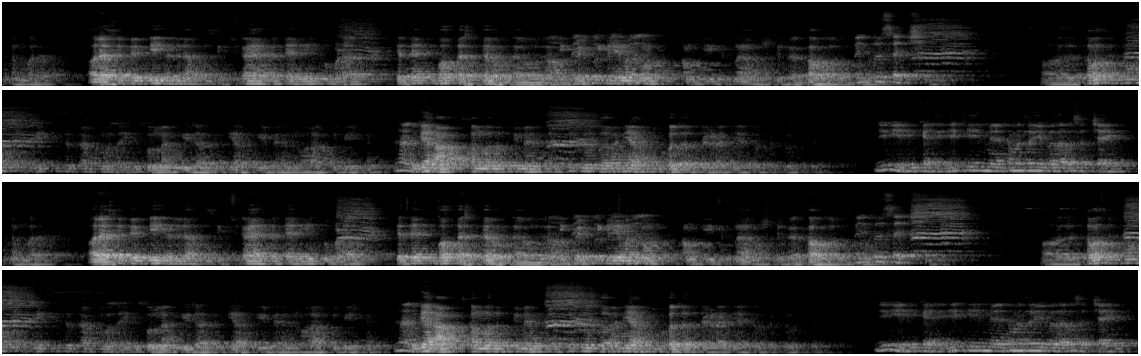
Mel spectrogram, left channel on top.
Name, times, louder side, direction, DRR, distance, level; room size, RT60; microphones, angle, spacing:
voice 1, 0.1-0.4 0.9-2.1 2.4-3.5 3.9-6.5 6.8-8.7 9.2-9.3 10.4-15.1 15.5-19.3, right 2 dB, 5° right, -6 dB, 0.6 m, -30 dB
sound 1, 1.1-1.2 1.8-1.9 2.2-2.4 3.3-4.1 4.4-4.5 6.2-6.3 7.1-7.2 9.1-9.7 10.2-10.3 10.6-10.7 10.9-12.0 12.4-12.8 16.8-17.4, right 5 dB, 80° right, 0.4 m, -40 dB
voice 2, 5.4-6.5 8.5-9.3 15.3-15.7 20.1-22.5, right 1 dB, 85° left, -3 dB, 1.0 m, -34 dB
5.2 x 2.1 x 2.4 m, 1.2 s
head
